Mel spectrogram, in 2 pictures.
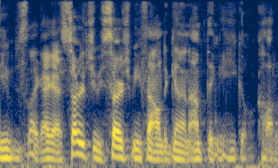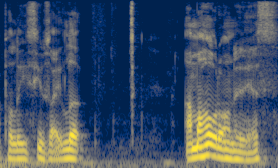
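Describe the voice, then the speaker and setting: At a very fast pace, a man speaks at medium pitch in a somewhat breathy voice with ordinary pitch variation. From US South, Atlanta. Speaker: comedian. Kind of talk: casual chat. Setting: studio.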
